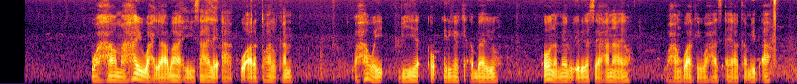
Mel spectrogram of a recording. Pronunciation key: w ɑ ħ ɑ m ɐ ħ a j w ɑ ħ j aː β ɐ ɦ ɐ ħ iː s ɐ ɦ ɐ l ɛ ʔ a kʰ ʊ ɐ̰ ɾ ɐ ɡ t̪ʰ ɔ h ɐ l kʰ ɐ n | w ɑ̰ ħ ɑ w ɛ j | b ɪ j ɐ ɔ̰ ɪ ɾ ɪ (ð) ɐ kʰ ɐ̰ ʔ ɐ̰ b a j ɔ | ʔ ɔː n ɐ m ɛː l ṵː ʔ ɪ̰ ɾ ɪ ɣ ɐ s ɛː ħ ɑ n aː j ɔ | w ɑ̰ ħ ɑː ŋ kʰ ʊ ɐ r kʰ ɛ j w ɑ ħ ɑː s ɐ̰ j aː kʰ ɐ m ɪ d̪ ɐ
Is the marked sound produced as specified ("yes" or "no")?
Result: no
